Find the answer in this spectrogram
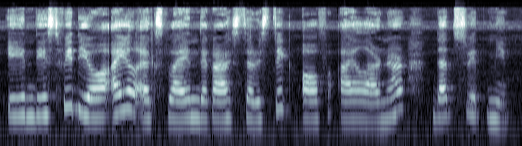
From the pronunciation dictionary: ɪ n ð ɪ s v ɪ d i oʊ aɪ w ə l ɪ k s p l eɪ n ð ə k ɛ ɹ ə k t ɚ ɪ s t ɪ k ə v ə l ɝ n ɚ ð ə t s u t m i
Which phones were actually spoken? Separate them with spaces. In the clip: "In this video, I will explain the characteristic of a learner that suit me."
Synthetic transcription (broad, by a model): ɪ n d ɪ s f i d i oʊ aɪ w ə l ɪ k s p l eɪ n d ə k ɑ ɹ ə k t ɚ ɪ s t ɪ k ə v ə l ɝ n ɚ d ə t s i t m i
